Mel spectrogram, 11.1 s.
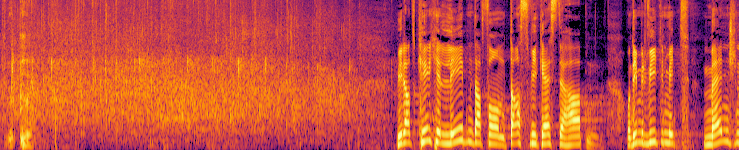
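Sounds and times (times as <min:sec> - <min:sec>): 
audience applause: 0:00.0 - 0:06.0
speech: 0:00.1 - 0:00.6, 0:06.0 - 0:11.0.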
